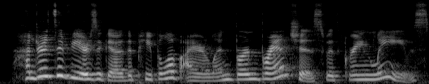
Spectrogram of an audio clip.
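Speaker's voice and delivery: projected, lilting read-aloud with punched openings; reading to children. Acted. Teacher reads Saint Patrick's life story to children, animated read-aloud. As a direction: read clearly to the class, lifting key words.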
